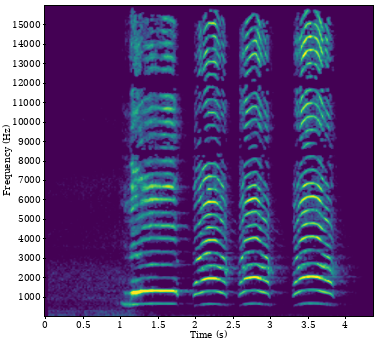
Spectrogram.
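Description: Peacock giving four loud, nasal, trumpeting wails, the first drawn out and the next three shorter, about one every second, over faint background hum.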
